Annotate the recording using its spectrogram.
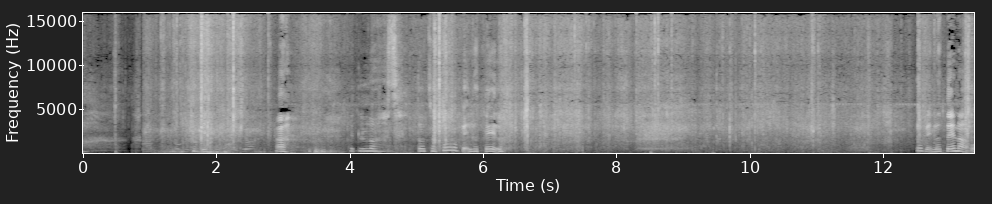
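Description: Dry corn stalks rustle and crackle as people push through them.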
